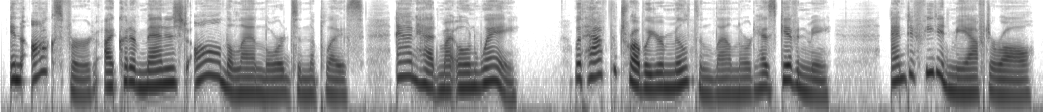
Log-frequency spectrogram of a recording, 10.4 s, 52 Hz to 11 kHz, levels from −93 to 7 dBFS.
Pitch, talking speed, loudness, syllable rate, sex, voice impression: 180 Hz, 185 wpm, -19 LUFS, 5.1 syllables/s, female, very feminine, very adult-like, slightly middle-aged, thin, slightly tensed, slightly powerful, slightly dark, hard, clear, fluent, slightly raspy, cool, very intellectual, refreshing, sincere, very calm, friendly, reassuring, unique, elegant, slightly wild, lively, slightly strict, slightly intense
